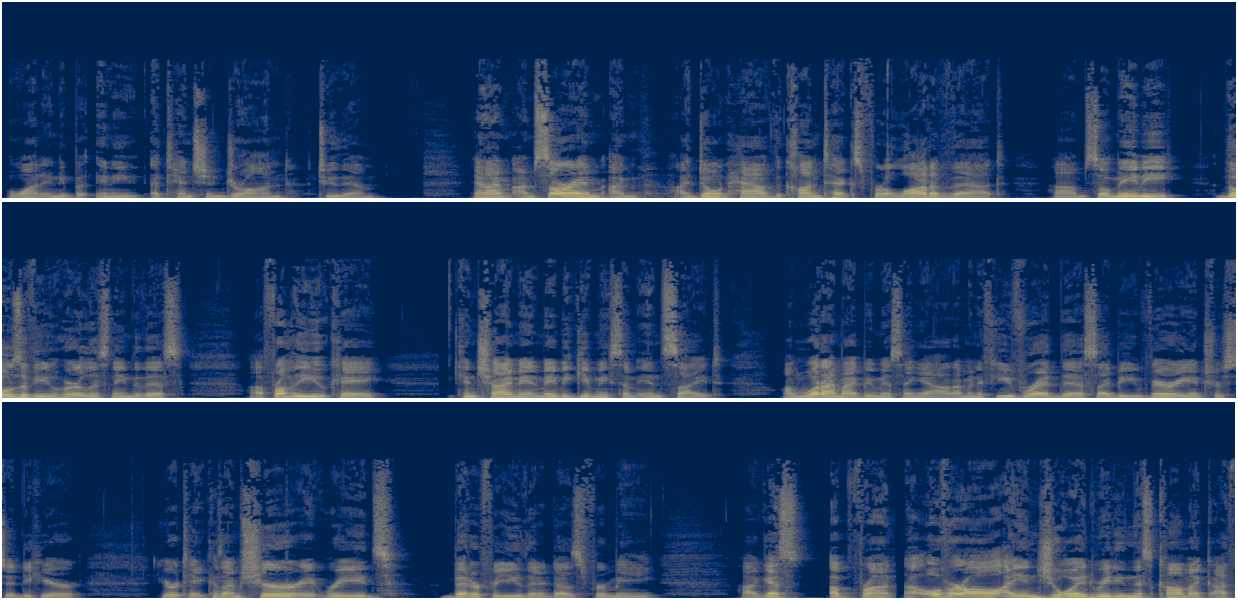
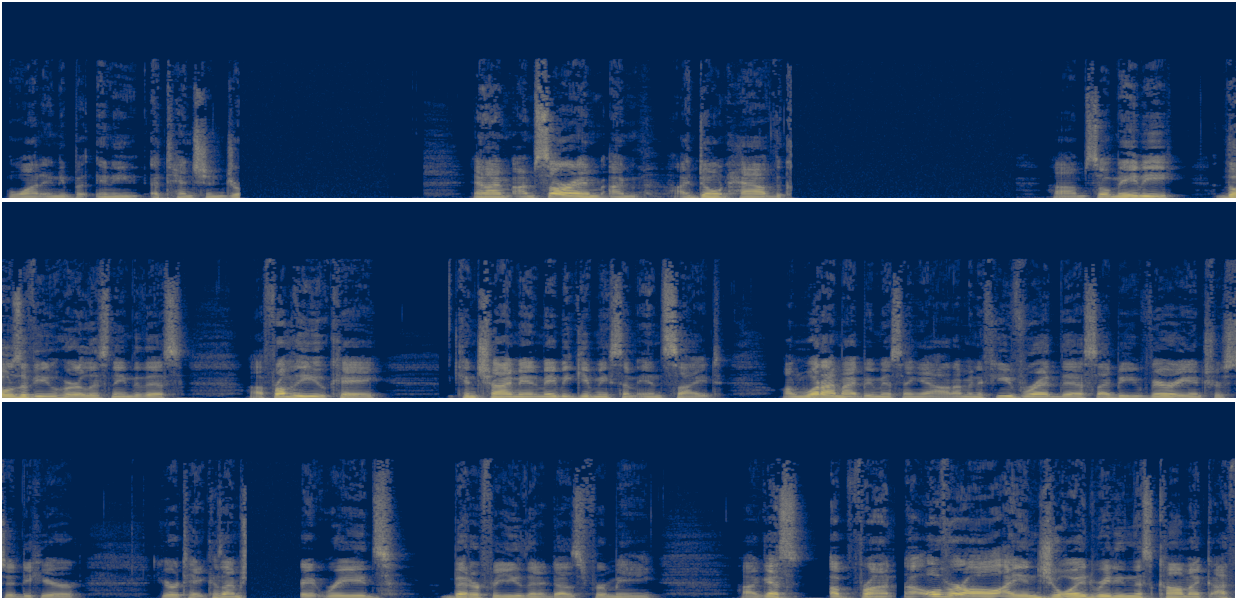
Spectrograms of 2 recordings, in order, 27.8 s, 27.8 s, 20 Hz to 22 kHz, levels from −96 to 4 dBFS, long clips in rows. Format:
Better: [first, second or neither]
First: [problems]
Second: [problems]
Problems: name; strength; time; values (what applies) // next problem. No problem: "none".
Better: first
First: none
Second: audio cutting out; at 2 s for 1 s, at 6 s for 1.5 s and at 20 s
